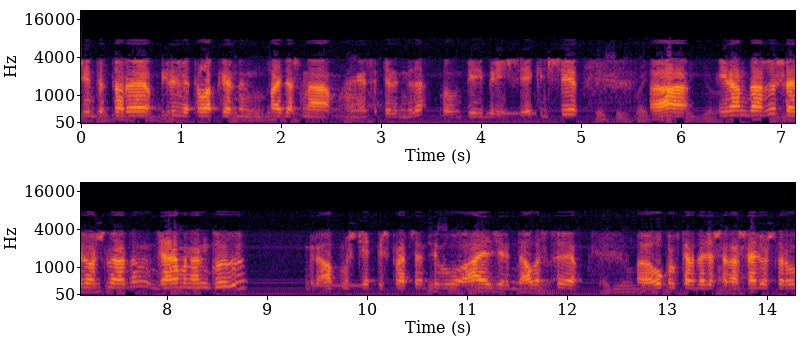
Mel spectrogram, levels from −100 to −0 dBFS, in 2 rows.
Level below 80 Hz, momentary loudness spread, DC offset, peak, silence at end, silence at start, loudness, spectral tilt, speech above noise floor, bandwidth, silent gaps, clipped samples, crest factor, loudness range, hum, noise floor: -70 dBFS; 14 LU; under 0.1%; -12 dBFS; 0 s; 0 s; -30 LUFS; -3 dB/octave; 33 dB; 8 kHz; none; under 0.1%; 20 dB; 6 LU; none; -63 dBFS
